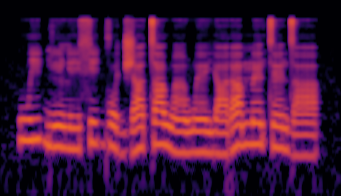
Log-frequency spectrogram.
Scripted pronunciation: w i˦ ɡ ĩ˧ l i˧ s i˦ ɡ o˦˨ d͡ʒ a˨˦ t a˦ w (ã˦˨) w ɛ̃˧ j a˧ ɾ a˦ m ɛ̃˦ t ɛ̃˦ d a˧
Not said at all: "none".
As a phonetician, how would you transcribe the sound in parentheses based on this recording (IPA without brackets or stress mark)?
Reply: ã˧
